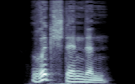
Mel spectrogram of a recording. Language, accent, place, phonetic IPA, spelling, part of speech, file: German, Germany, Berlin, [ˈʁʏkˌʃtɛndn̩], Rückständen, noun, De-Rückständen.ogg
- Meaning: dative plural of Rückstand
